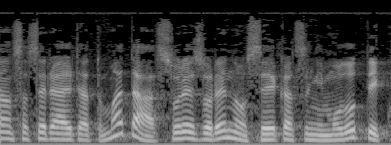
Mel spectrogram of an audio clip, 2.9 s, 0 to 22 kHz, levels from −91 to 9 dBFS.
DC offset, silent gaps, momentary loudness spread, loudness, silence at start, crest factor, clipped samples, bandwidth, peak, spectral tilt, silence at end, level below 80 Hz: 1%; none; 3 LU; -19 LUFS; 0 s; 14 dB; under 0.1%; 15.5 kHz; -4 dBFS; -6 dB/octave; 0 s; -56 dBFS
